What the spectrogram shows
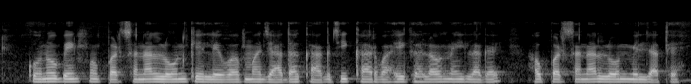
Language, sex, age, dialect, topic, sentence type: Chhattisgarhi, male, 18-24, Central, banking, statement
